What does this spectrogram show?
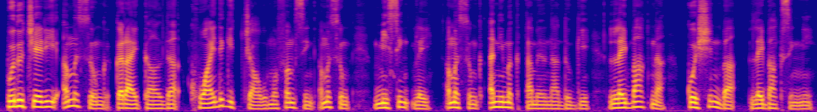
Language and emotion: Manipuri, neutral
